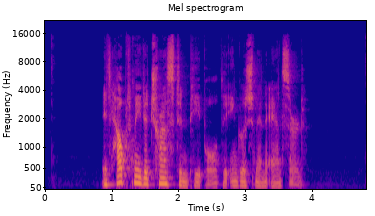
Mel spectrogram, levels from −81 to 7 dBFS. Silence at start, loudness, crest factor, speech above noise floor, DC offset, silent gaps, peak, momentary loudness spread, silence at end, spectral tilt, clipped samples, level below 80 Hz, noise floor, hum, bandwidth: 0.85 s; -24 LUFS; 24 dB; 48 dB; under 0.1%; none; -4 dBFS; 12 LU; 0.95 s; -4 dB/octave; under 0.1%; -52 dBFS; -72 dBFS; none; 16 kHz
